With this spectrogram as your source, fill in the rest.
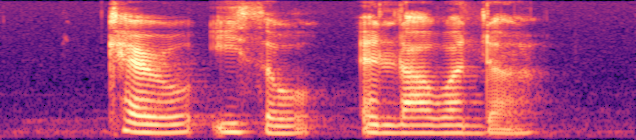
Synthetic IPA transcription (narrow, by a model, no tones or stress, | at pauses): kʰɛɹəʔisoʔɛ̃nlawãnda̰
